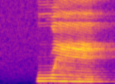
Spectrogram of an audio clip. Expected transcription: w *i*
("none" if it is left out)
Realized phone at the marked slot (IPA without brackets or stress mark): i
